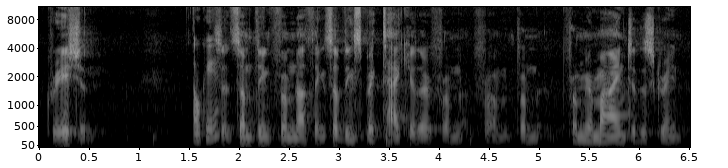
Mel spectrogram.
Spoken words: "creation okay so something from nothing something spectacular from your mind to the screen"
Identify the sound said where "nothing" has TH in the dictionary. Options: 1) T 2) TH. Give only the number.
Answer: 2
